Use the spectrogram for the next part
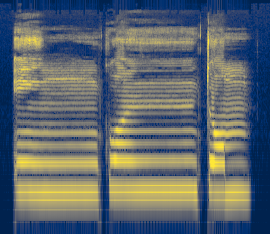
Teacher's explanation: اخفاء کا معنی ہے چھپا دینا، تو ہم نون ساکن کو چھپاتے ہوئے اور غنہ کے ساتھ یہ حکم کو ادا کریں گے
